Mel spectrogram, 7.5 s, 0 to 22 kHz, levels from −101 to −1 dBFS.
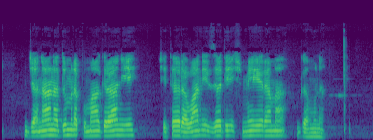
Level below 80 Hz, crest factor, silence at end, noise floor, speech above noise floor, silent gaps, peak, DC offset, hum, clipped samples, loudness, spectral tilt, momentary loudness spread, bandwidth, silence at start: -70 dBFS; 24 dB; 0.55 s; -62 dBFS; 38 dB; none; -2 dBFS; under 0.1%; none; under 0.1%; -25 LUFS; -5 dB/octave; 13 LU; 9.8 kHz; 0.5 s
